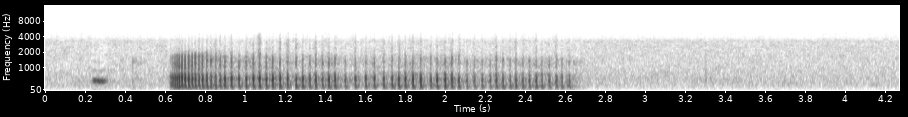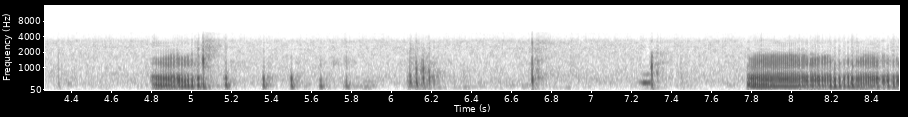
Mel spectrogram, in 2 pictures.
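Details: Dog making a noise the owner questions might be snoring: loud buzzing snorts of about two seconds, with quieter short snuffles between them; snoring-like breathing.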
